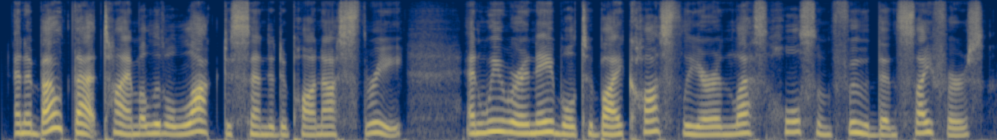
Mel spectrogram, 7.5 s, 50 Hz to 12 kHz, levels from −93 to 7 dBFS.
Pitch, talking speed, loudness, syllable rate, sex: 210 Hz, 195 wpm, -18 LUFS, 5.5 syllables/s, female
